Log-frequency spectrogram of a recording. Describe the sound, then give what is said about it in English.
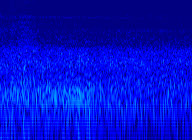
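Steady, hissing rush of water at a rolling boil for making coffee, a dense bubbling roar that holds evenly for a few seconds with no voices over it. “oh, boiling water.”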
